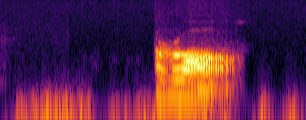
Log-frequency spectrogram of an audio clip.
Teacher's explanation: Pangkal lidah terangkat dia.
